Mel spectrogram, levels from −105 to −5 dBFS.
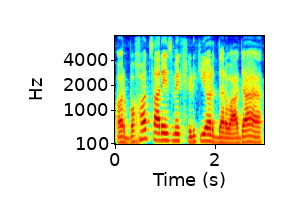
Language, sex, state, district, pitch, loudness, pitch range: Hindi, male, Jharkhand, Garhwa, 155 Hz, -14 LUFS, 140-185 Hz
